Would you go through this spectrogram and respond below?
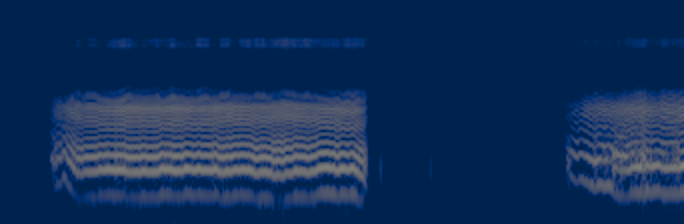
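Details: A pet snoring in sleep: a long, steady, buzzing snore lasting about three seconds, a pause with a faint breath, then another snore beginning.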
